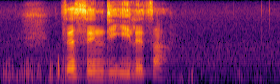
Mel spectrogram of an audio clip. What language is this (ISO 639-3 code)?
sot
